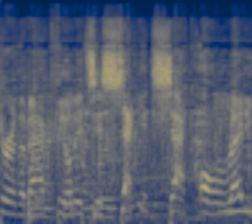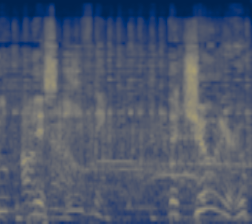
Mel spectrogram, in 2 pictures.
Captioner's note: applause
